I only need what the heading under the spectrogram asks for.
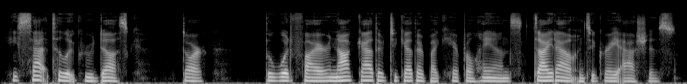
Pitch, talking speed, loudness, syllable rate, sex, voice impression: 160 Hz, 185 wpm, -19 LUFS, 5.1 syllables/s, female, feminine, middle-aged, tensed, slightly dark, clear, intellectual, calm, elegant, sharp, modest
